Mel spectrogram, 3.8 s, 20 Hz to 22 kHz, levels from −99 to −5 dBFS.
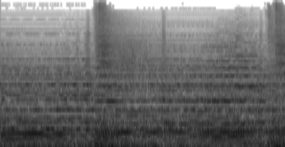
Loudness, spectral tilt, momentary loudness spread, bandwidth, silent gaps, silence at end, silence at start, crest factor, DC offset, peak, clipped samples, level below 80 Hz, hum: -16 LUFS; -4.5 dB/octave; 4 LU; over 20 kHz; none; 0 s; 0 s; 14 dB; under 0.1%; -2 dBFS; under 0.1%; -26 dBFS; none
